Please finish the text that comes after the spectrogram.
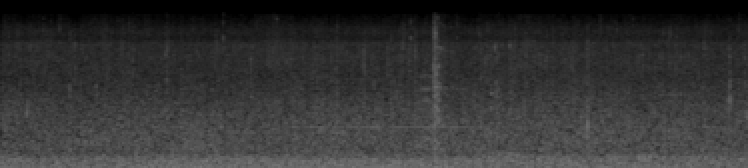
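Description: Steady rain falling in the survival game Icarus, a constant even hiss of drops at moderate level with a faint wind-like wash beneath, no voices.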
